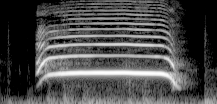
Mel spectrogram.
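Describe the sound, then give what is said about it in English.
A woman lets out one long, loud, high-pitched scream, held steady for over a second before it drops off sharply, with no talking around it. “who had been coming around, screamed.”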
